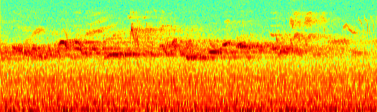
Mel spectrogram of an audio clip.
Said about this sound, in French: Ce bruit blanc appartient aux merles de l'aube à l'aurore.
